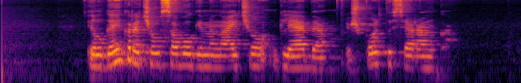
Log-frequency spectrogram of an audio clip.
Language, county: Lithuanian, Marijampolė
